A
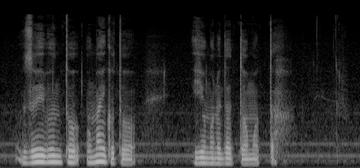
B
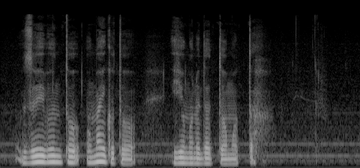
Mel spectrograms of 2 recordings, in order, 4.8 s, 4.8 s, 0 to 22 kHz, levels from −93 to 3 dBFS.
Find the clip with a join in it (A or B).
B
